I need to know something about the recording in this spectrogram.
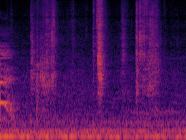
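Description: A few short, soft scraping and rustling noises from handling an aluminium motorcycle throttle body and its small parts, over a steady low hum.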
